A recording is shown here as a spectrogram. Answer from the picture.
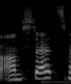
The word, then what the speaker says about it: Amstutz: Yes, you can find me on all social platforms at Sandra Amstutz. My last name is spelled A-M-S-T-U-T-Z.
